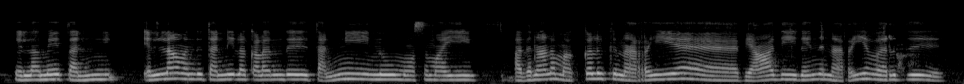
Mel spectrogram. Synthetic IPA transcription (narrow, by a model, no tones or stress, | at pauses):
ɛlːaːmeːt̪ɐnːi | ɛlːãːʋɐnd̪ɯt̪ɐɳːɪlɐkɐɭɐɾnd̪ɯt̪ɐɳːinɯ̃moːsɐmaːji | ɐðɐnaːlɐmɐkːɐɭɯkːɯnɪrɐjɐʋɪjaːðɪjɪlɐɾɯnd̪ɯnɪrɐjɐʋɐɾɯðɯ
